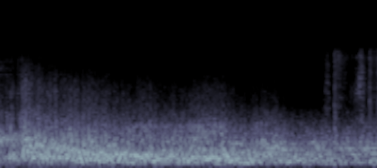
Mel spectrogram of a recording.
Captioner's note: thunder crashing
